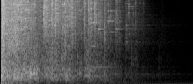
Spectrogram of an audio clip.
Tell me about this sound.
Windows being broken with vaitous objects. Also includes scratching.
break, breaking-glass, indoor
